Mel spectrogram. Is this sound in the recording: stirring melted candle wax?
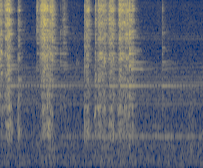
yes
